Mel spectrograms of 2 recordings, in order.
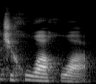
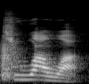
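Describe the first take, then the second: First: The word is said with the h sounds. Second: The word is said without the h sounds. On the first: This is how Russians commonly say it. The speaker calls it wrong. "Но русские говорят чихуахуа" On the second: This is how the breed name is properly said. The speaker calls it right. "говорится чиуауа"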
